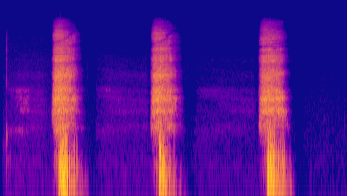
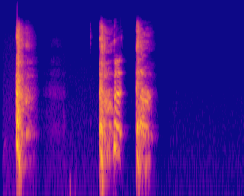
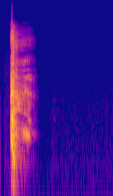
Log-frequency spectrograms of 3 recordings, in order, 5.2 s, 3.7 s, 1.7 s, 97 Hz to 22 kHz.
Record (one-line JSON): {"exhalation_length": "5.2 s", "exhalation_amplitude": 18749, "exhalation_signal_mean_std_ratio": 0.31, "three_cough_length": "3.7 s", "three_cough_amplitude": 30839, "three_cough_signal_mean_std_ratio": 0.27, "cough_length": "1.7 s", "cough_amplitude": 32747, "cough_signal_mean_std_ratio": 0.2, "survey_phase": "beta (2021-08-13 to 2022-03-07)", "age": "18-44", "gender": "Female", "wearing_mask": "No", "symptom_cough_any": true, "symptom_runny_or_blocked_nose": true, "smoker_status": "Never smoked", "respiratory_condition_asthma": false, "respiratory_condition_other": false, "recruitment_source": "Test and Trace", "submission_delay": "1 day", "covid_test_result": "Positive", "covid_test_method": "RT-qPCR", "covid_ct_value": 18.9, "covid_ct_gene": "N gene", "covid_ct_mean": 19.3, "covid_viral_load": "470000 copies/ml", "covid_viral_load_category": "Low viral load (10K-1M copies/ml)"}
